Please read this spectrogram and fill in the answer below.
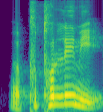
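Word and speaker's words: Ptolemy: 그러니까 프톨레미 하다가 프 하는 것은 묵음으로 되고 그냥 톨레미 이렇게도 합니다.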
